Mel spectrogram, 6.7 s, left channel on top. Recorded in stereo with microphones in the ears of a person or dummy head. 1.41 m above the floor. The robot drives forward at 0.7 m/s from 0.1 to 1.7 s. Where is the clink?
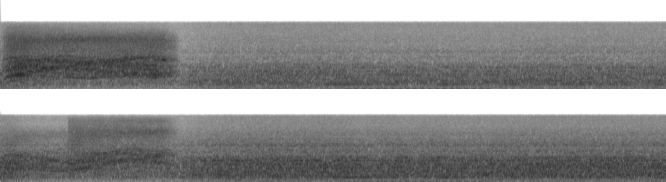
No clink in this recording.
